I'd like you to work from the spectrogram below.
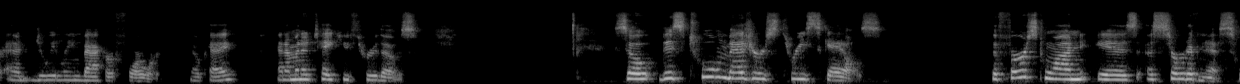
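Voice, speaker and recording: A woman giving an online workshop presentation, explaining clearly and checking in with her listeners with a frequent "okay?". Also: fairly high pitch. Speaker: webinar presenter.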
